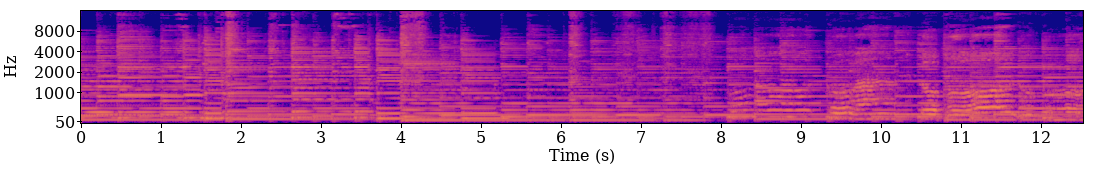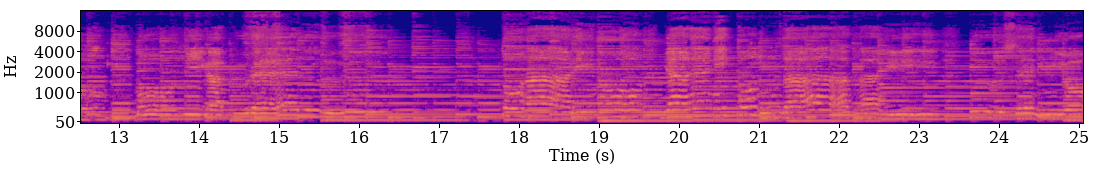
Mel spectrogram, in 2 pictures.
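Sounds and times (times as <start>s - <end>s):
acoustic guitar strumming: 0.0s - 25.0s.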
